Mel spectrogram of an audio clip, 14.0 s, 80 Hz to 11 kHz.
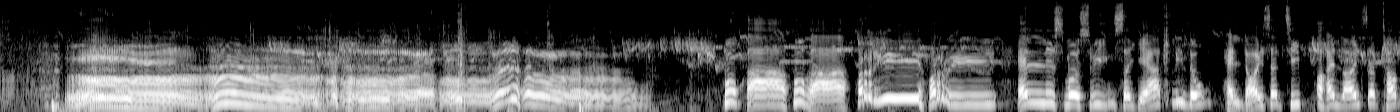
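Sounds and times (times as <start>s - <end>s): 
laughter: 0.4s - 6.6s, 7.2s - 10.4s
person imitating a wolf roaring inside a closed barrel: 0.4s - 6.6s
speech: 0.6s - 1.4s, 7.4s - 13.9s.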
